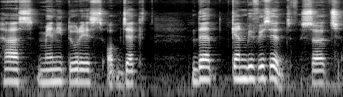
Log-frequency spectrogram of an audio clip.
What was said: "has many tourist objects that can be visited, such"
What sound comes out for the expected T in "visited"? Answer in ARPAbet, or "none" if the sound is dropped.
S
